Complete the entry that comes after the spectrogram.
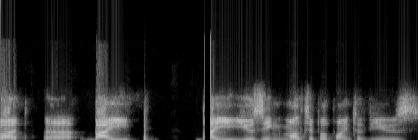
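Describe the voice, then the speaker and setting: A man with a non-native accent and fairly even intonation, in a dry, close sound with no echo and a quiet background. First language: not English. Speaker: professor of philology. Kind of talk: lecture Q&A answer. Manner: halting, with many fillers and repetitions.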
